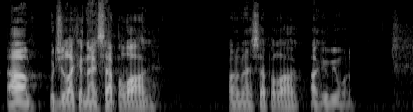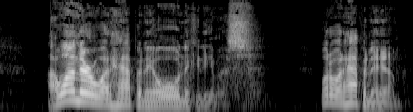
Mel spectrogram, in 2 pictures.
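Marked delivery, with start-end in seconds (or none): 4.6-8.1 loud musing. Acted. Preacher voicing congregation wondering.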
